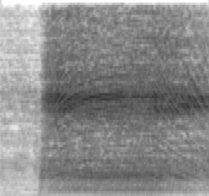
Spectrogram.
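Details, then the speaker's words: Rotary hammer drill in for service, slipping and unable to drill, before repair: the motor spins to a steady high whine with a rubbing hiss but no drilling bite. The drive slips and the drill head doesn't rotate. "But the drill head doesn't rotate, if this is for sleeping, the head won't turn, but it can drill,"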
